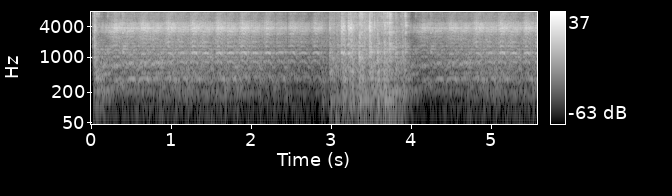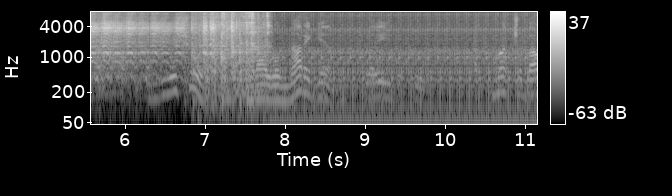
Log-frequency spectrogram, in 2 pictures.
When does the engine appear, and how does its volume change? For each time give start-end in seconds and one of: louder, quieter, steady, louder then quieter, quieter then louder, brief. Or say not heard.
0.0-11.1 quieter.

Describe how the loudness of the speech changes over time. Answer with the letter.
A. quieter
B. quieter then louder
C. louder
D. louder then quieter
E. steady
D.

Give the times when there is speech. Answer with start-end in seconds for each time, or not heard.
6.2-11.1.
